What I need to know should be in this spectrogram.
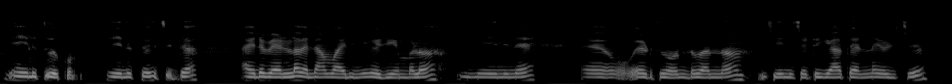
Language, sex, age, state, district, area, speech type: Malayalam, female, 60+, Kerala, Malappuram, rural, spontaneous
